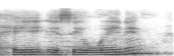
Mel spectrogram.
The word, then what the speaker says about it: JSON: Los tres formatos que son los formatos clásicos serían los formatos JSON para web, se pronuncia JSON, y los de SSV para lo que serían el Excel común y Silvestre que conocemos.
